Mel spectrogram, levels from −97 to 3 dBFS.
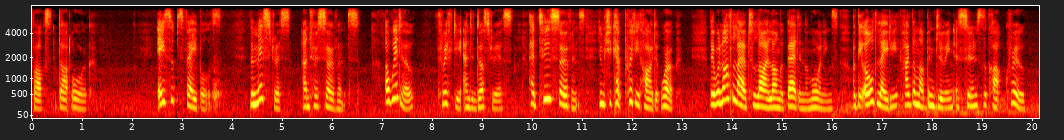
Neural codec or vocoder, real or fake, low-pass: codec, 16 kHz, 4 kbps, FunCodec, trained on LibriTTS, 50 frames a second; fake; 7.2 kHz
